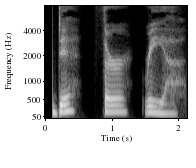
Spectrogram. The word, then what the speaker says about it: diphtheria: Stress thir in both. Soft ia. Diphtheria.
